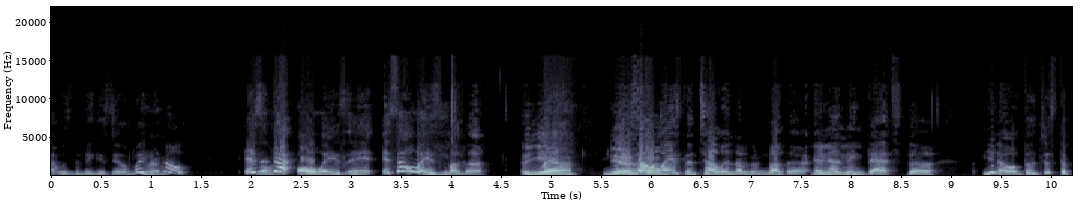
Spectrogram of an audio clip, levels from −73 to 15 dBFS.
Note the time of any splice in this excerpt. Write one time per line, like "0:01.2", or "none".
none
